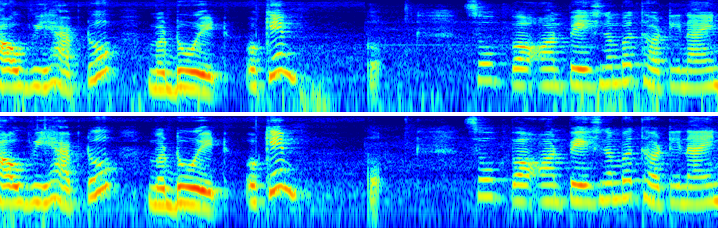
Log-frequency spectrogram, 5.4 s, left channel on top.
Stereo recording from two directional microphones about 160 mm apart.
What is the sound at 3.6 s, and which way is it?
A woman's voice, 10° left (ahead or behind).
